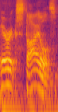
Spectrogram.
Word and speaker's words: Eric Stiles: this is another chance encounter today i'm with eric styles and how are you doing today eric hey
